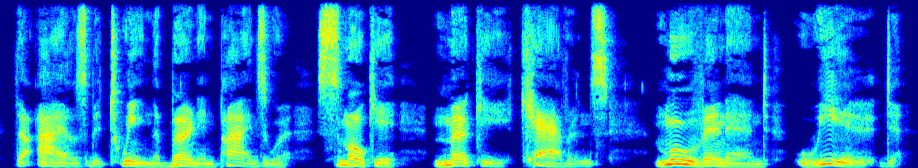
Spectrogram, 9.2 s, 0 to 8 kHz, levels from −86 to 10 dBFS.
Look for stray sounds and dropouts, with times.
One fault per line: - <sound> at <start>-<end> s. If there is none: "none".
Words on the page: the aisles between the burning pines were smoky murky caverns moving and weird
none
